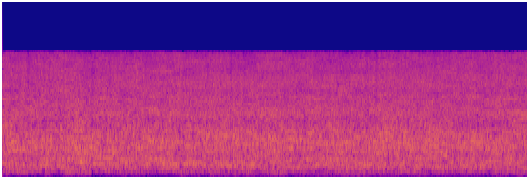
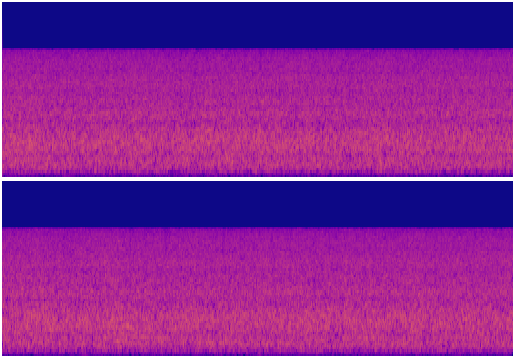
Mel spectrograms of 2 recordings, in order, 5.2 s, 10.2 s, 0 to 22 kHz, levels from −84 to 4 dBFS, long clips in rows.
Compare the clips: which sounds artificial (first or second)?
first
